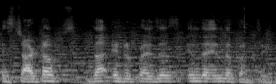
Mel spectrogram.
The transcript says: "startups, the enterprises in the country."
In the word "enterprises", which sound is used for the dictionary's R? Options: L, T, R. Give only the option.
R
